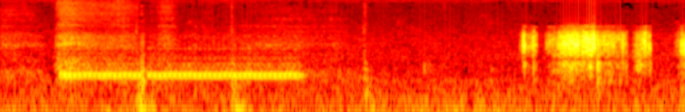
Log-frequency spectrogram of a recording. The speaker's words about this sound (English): Oh my God, it's a phone. It's ringing.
